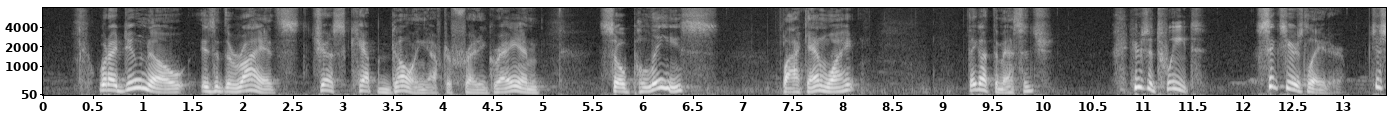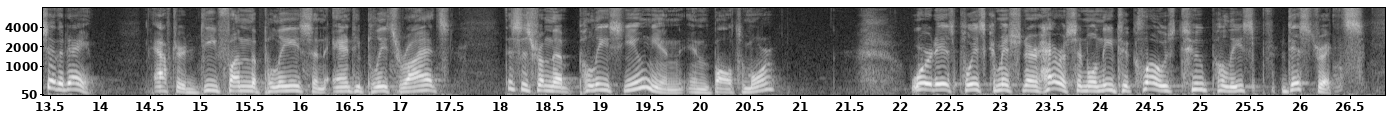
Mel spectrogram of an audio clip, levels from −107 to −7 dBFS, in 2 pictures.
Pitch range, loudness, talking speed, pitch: 125-185 Hz, -24 LUFS, 140 wpm, 155 Hz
